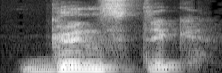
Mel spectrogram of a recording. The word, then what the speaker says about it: günstig: Günstig. The first G is very distinct and it's very soundy. And the last one, in the very end, again loses its softness and it gets like a K.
